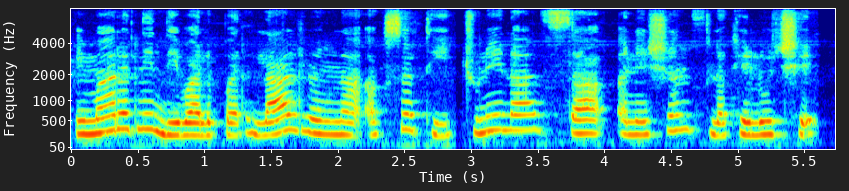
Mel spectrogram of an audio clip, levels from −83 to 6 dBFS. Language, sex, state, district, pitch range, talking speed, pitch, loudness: Gujarati, female, Gujarat, Valsad, 235-305 Hz, 125 wpm, 250 Hz, -17 LUFS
